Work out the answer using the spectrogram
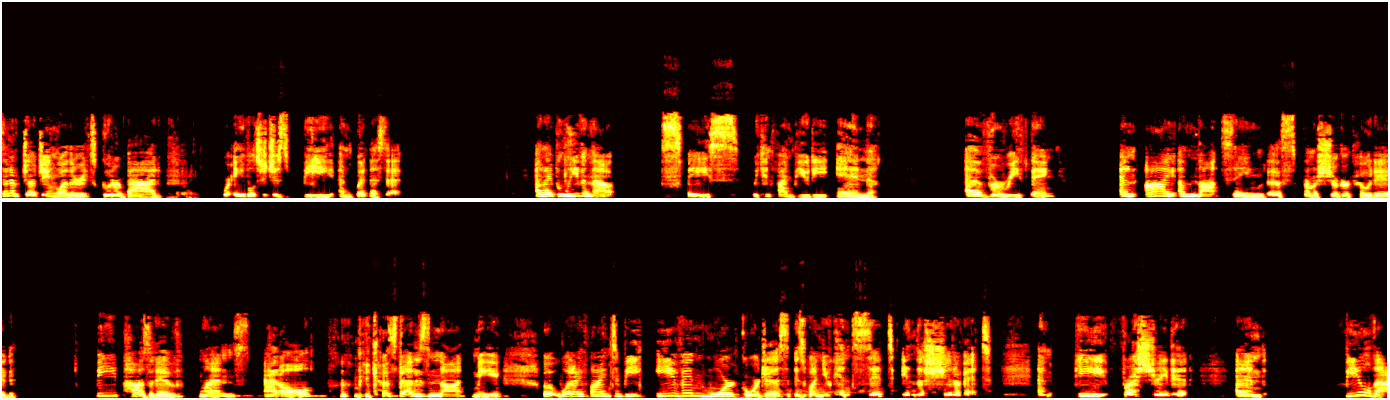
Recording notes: I was driving home and did something I've never done - recorded a podcast episode in the car.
